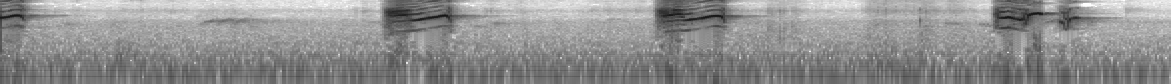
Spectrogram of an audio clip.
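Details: Sogon bird calling as a lure for trapping: sharp, high, scratchy upslurred notes given singly, about once a second, with quiet gaps between them.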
